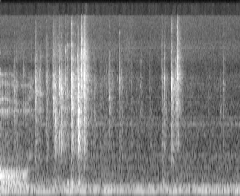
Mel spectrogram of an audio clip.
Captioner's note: keyboard clicks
